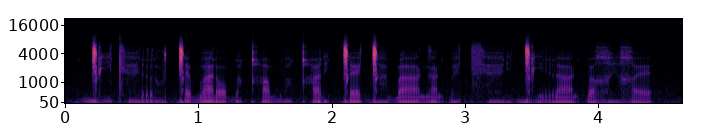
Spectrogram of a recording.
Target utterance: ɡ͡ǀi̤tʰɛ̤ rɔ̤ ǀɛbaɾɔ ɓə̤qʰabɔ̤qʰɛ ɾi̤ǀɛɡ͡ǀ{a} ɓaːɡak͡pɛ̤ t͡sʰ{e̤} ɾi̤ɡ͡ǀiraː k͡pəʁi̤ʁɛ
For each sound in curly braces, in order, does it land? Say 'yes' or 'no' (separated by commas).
no, no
